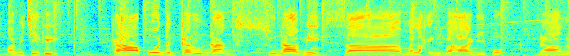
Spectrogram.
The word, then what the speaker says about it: tsunami: Ang tsunami po ay binibigkas ng tsunami. Silent po yan ha. Hindi po yan tsunami. Hindi po yan tsunami kundi tsunami.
